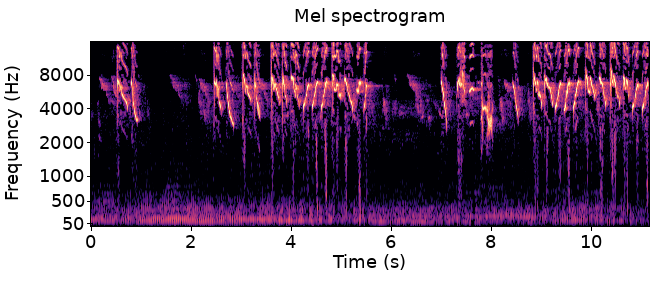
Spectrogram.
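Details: Oriental white-eye in energetic 'gacor' song, used as a lure to make other white-eyes answer and sing: bursts of high, thin, rapidly slurred descending chirps, several per second, with a short quiet pause midway.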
